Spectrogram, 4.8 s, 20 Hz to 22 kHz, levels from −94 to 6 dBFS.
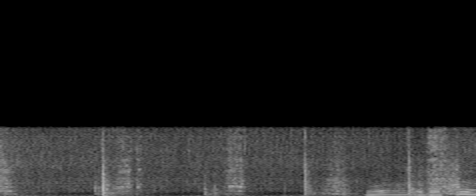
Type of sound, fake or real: fake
